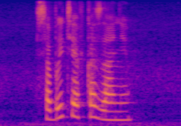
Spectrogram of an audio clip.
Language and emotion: Russian, neutral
